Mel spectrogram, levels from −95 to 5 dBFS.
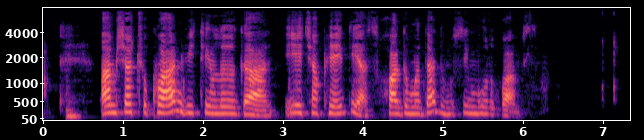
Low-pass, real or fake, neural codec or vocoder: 7.2 kHz; real; none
